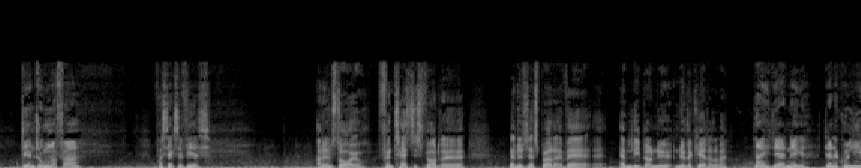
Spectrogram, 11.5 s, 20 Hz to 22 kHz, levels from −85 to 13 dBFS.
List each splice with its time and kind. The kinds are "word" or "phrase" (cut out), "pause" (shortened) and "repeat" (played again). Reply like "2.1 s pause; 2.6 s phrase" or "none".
none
